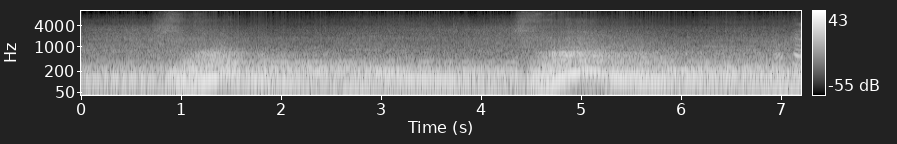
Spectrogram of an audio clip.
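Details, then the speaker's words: 2019 Ford Mustang GT after Airaid throttle body spacer and JLT catch can install: two quick throttle blips, pitch rising and falling with airy intake rush, audibly sucking air in; sounds healthy, normal. "so you can hear it sucking it in there and spinning it, I think."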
